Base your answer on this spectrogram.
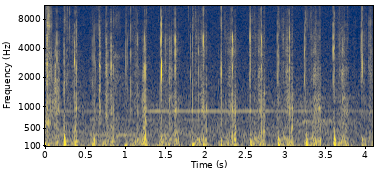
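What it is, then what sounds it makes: Soap bar. Long acrylic nails tap fast on the top of a solid, textured pink soap bar lying flat. The result is a quick, uneven run of short, dry clicks with bright edges and dull low thumps, over a faint steady tone.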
